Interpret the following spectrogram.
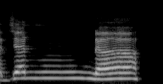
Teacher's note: एक तो सख्ती से जोड़ना पड़ेगा, जन्ना, पहले जन, एक नून पढ़ा गया, फिर ना, दूसरा नून पढ़ा गया, दोनों नून का गुन्ना मिक्स हो जाएगा तो बड़ा गुन्ना हो जाएगा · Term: अकमल गुन्ना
